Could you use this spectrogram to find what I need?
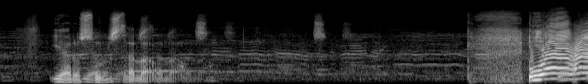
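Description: A man sings loudly into a microphone, heard through loudspeakers with echo.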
